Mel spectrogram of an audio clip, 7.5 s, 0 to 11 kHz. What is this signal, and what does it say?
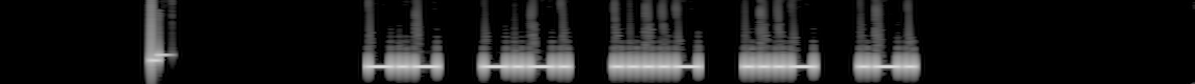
Morse code, heard as a keyed tone, about 25 wpm, spaced as for 18 wpm, 700 Hz. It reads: KC4VR
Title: USA Call Signs - 5 Characters - 2x Character Spacing - 25wpm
